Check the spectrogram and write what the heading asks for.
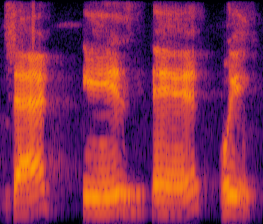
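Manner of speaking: very slow, word by word; drawn-out words, evenly spaced; slow reading drill. Shown as a demonstration. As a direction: model the sentence for beginners, slowly. Teacher models sentence to learners.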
